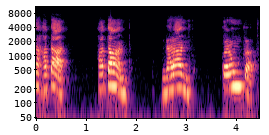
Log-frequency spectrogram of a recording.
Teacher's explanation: शब्दावर अनुस्वारा स्वरा देण्याची किंवा अनुनासिक नाकातून उच्चार करण्याची प्रवृत्ती खूप मोठी जास्त असते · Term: नासिक्य उच्चारांचे बाहुल्य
